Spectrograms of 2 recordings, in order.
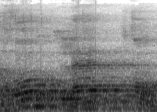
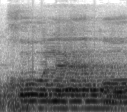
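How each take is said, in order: No difference in how they are said.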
